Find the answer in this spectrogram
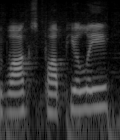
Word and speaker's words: vox populi: By the way, it's pronounced Vox Populi. It's not pronounced Vox Populi, but that's how they pronounce it in the song, so... meh. But it is not how it's pronounced. Because it comes from the Latin saying.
